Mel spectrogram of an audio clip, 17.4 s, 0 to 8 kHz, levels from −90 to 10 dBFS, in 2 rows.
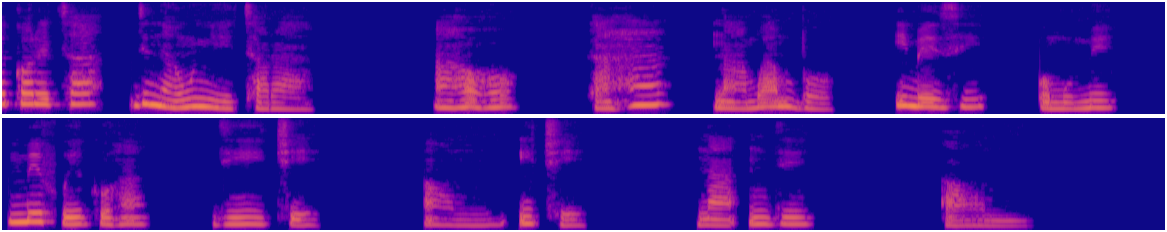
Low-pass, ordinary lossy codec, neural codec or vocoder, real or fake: none; none; none; real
